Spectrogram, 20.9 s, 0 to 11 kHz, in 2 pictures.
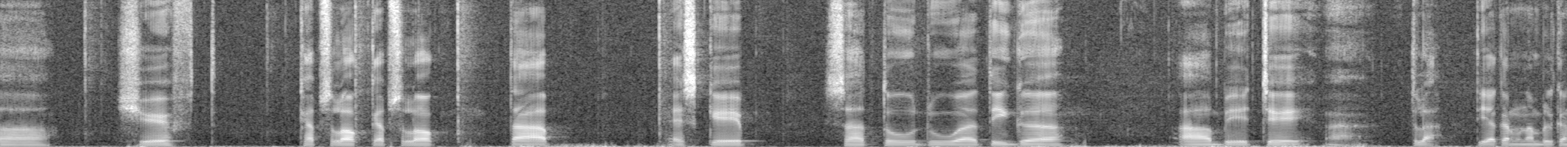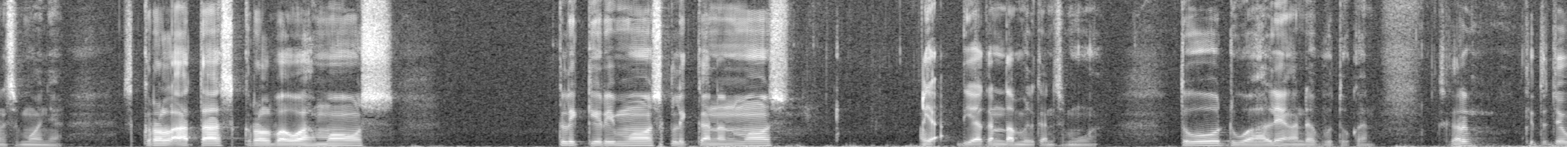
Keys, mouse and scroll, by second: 1.9 Caps_Lock, 3.3 Tab, 4.5 Escape, 5.7-8.9 typing, 11.4-11.9 scroll up 2, 12.2-12.6 scroll down 2, 14.3 click, 15.0 right click, 15.8 click, 16.8 click.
